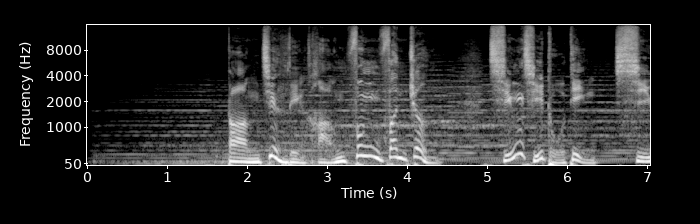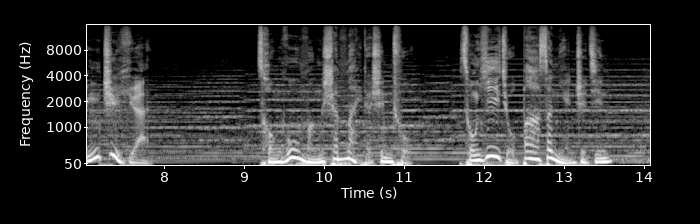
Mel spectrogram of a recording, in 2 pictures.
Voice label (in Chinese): 党建沉稳大气, 普通话; 浑厚大气男个配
